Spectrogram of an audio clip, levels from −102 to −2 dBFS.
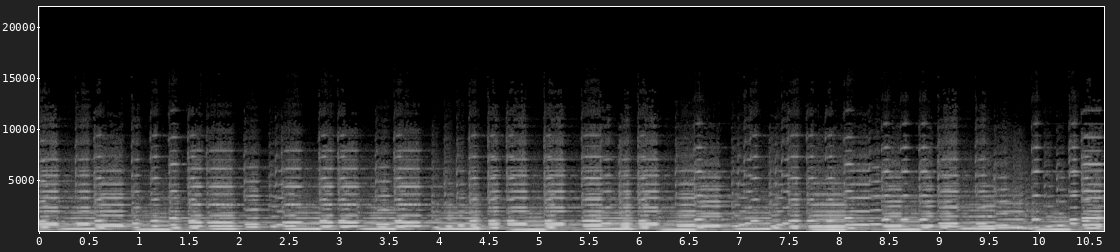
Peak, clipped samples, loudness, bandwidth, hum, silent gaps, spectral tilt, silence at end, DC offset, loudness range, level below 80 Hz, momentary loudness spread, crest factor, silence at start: -14 dBFS; under 0.1%; -28 LUFS; 11 kHz; none; none; -5 dB/octave; 0 s; under 0.1%; 1 LU; -84 dBFS; 4 LU; 14 dB; 0 s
